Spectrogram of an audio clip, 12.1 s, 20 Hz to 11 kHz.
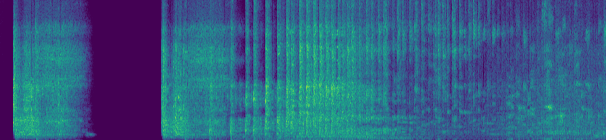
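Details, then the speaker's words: Craftsman II lawn tractor, Briggs and Stratton 12 hp gas engine, stored many years and freshly serviced with starter cleaned, first start: short crank, then catches and runs loud and uneven with rattly popping; cause unclear. "Well, it's starting to run. It's a little loud."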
